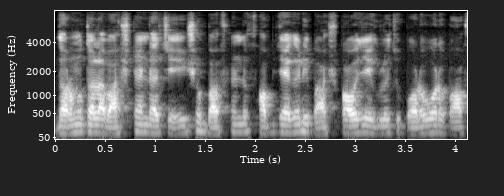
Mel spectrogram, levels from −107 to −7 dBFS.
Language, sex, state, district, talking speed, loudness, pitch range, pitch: Bengali, male, West Bengal, Kolkata, 230 wpm, -18 LUFS, 115-130 Hz, 120 Hz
